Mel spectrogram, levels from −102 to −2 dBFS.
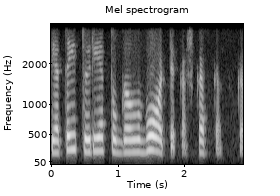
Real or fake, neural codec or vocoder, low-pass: real; none; 3.6 kHz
